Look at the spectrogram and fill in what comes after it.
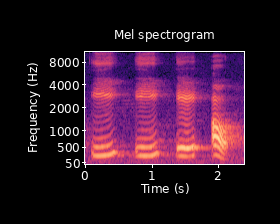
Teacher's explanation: दूसरा हमने देखा कि अ वृताकार इसमें वृत नहीं बनता है जो हमारे होठ है वो कोई भी वृत नहीं बनाते हैं गोल नहीं बनाते हैं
